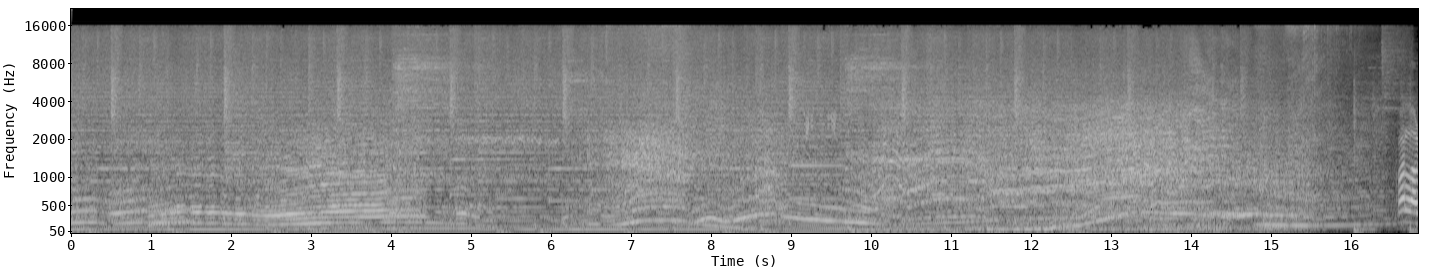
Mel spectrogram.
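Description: Classic cars launch hard up the Simola Hillclimb in Knysna, engines revving loudly and climbing through the gears with sweeping pitch changes, a continuous close roar.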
